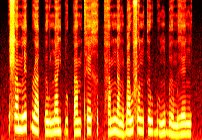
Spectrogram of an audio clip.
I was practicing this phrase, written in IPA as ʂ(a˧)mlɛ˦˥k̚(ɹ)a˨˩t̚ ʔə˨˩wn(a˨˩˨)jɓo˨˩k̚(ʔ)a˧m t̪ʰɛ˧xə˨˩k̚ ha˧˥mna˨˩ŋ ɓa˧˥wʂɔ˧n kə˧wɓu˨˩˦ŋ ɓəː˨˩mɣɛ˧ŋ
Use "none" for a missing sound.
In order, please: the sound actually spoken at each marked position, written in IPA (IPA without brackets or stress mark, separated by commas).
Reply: a˧, ɹ, a˧, ʔ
